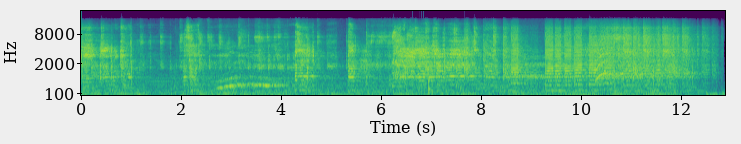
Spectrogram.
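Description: A Samsung Galaxy A26 5G plays music through its single mono speaker, loud and continuous for several seconds, with a thin, bright phone-speaker tone.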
